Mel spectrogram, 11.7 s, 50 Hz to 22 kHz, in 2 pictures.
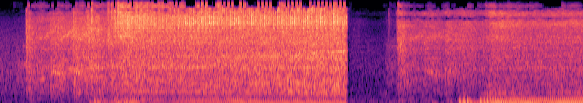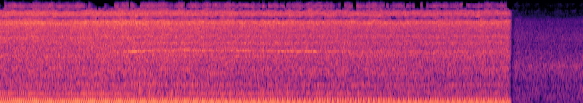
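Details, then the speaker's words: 2012 MINI Cooper Countryman R60 ALL4 S started after oil cooler leak and timing chain repairs: it cranks, fires and runs strong and steady, with a smooth rev and no ticking or rattle. Sounds good, no leaks. "Okay, fire it up. Give it a little rev. This sounds good. No leaks."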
